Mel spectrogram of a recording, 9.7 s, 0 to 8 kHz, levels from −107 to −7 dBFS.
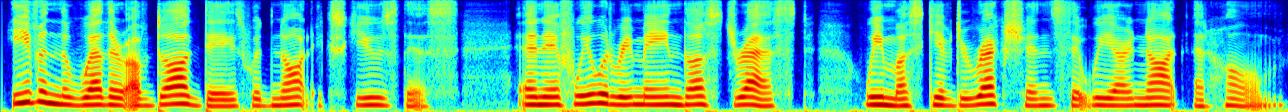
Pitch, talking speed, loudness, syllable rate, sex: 200 Hz, 170 wpm, -18 LUFS, 4.3 syllables/s, female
